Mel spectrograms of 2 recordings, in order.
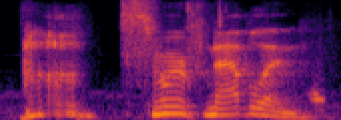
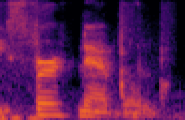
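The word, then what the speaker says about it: Svirfneblin: Smurf Neblin. Spurf with a V, Spurf Neblin.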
